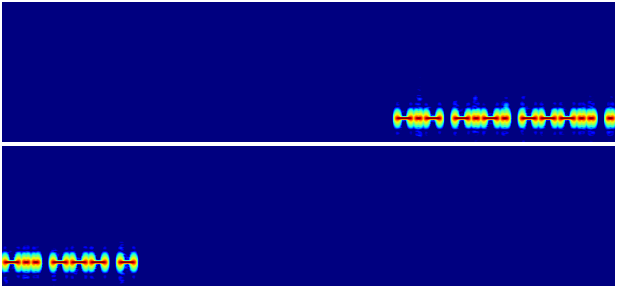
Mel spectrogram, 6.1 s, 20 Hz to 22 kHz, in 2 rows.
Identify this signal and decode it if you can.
Morse code, heard as a keyed tone, about 52 wpm, 700 Hz. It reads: KC8LOT
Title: USA Call Signs - 6 Characters - Repeated 2x - 50wpm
